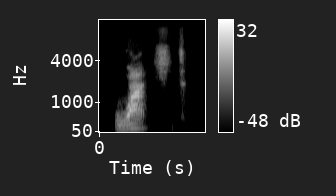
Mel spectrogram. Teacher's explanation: aunque terminan ed, mire que tiene esa pronunciación de t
